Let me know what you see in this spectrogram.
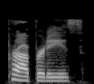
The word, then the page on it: properties: British English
